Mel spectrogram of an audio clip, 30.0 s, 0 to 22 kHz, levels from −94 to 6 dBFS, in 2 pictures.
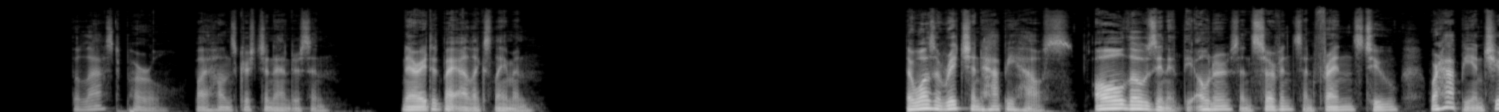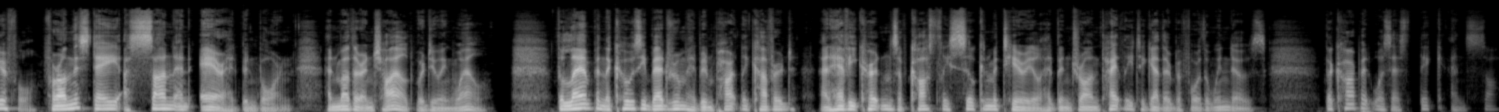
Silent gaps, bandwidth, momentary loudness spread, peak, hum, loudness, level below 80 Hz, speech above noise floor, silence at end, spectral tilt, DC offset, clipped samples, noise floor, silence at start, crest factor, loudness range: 3.77-4.00 s, 5.52-9.04 s, 10.80-10.84 s, 19.97-20.10 s, 29.12-29.19 s; 15.5 kHz; 18 LU; -4 dBFS; none; -21 LUFS; -40 dBFS; over 69 dB; 0.4 s; -5.5 dB/octave; under 0.1%; under 0.1%; under -90 dBFS; 0.75 s; 18 dB; 12 LU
